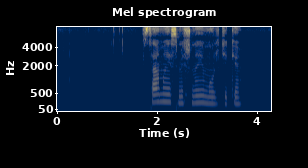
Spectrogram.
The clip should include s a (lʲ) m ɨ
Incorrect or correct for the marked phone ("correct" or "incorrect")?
incorrect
